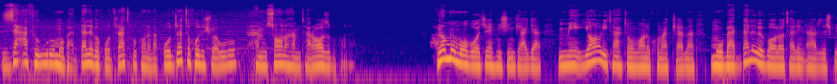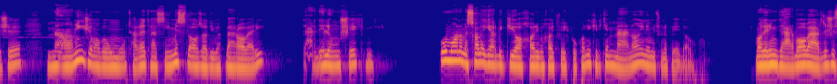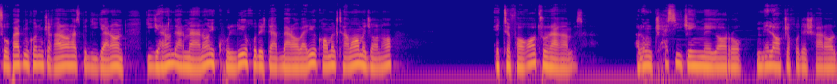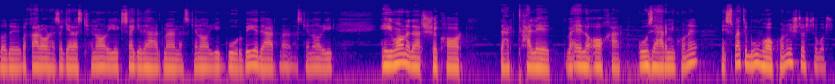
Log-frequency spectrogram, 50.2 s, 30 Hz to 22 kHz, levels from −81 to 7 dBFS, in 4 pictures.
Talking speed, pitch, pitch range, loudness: 160 wpm, 125 Hz, 115-140 Hz, -24 LUFS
